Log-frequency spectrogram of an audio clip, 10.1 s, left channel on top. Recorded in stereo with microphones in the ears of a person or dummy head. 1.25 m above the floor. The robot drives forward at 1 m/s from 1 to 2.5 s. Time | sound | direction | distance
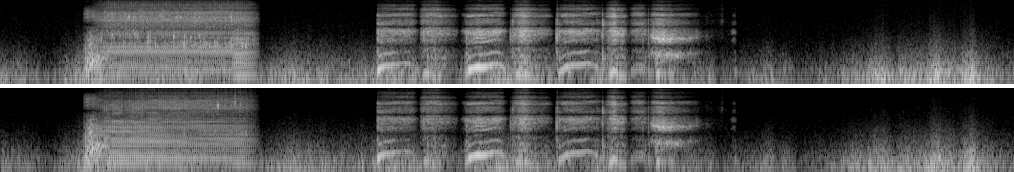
0.8 | a whoosh | 20° right (ahead or behind) | ?
3.8 | breathing | 15° left (ahead or behind) | ?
